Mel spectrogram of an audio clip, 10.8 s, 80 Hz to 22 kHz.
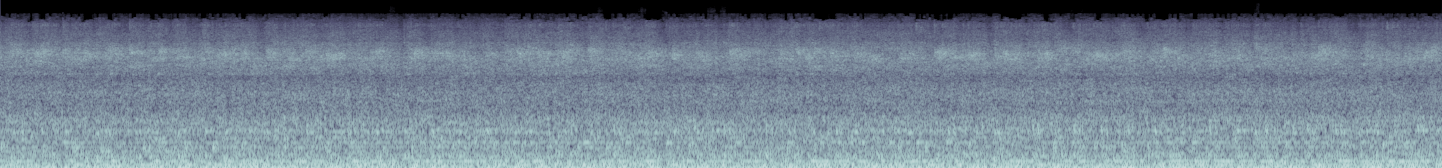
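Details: Sick Seconds 1.0 copper Camaro drag car, first fire-up after being freshened up and reassembled: loud, dense, steady idle with no misses, knocks or rising noises; normal idle.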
